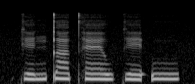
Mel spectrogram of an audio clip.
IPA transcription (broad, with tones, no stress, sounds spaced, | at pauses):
k e˩˧ ŋ t̪ a˧ t̪ʰ ɛː˧˩ w k e˩˧ ʔ u˧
